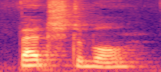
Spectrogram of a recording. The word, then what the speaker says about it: vegetable: salmon salmon number 19 vegetable we tend to drop that second second e sound and we stress the first syllable vegetable vegetable and last but not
